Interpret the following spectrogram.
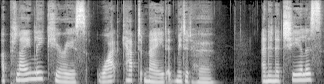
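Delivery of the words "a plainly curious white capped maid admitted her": plain reading voice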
